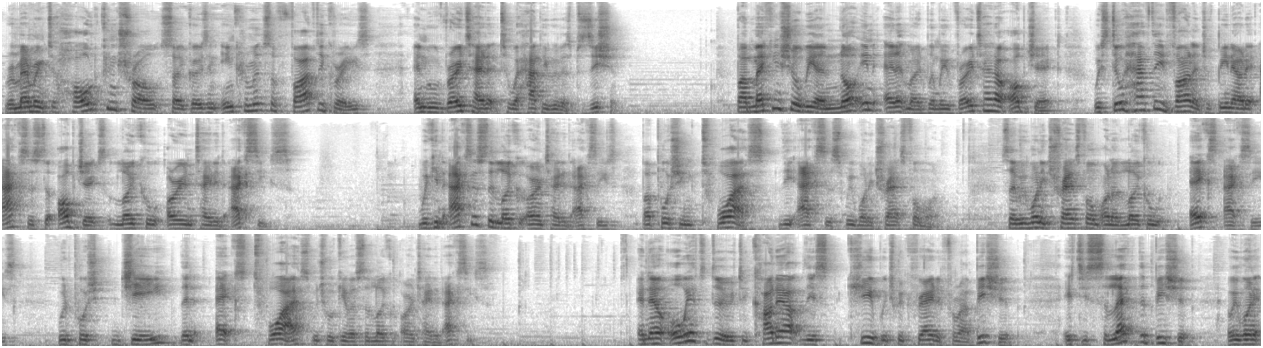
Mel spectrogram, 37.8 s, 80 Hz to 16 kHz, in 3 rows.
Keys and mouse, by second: 1.3 g, 3.1 g, 8.8 g, 10.8 g, 13.1 s, 16.4 s, 19.3-21.2 middle drag, 19.7 s, 21.2 s, 22.6 s, 27.9-31.1 middle drag, 29.4 s, 31.1 z, 31.2-32.3 middle drag, 32.3 Tab, 32.6 z, 33.1 Tab, 33.6 z.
